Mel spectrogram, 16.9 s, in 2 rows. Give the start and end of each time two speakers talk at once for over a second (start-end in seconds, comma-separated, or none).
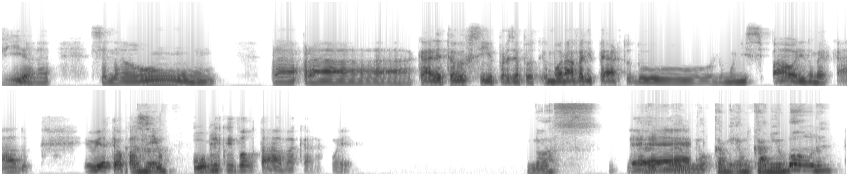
none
